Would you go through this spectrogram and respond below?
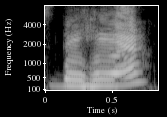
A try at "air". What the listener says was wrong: Yeah, but the air, not the hair. Yeah, the air.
